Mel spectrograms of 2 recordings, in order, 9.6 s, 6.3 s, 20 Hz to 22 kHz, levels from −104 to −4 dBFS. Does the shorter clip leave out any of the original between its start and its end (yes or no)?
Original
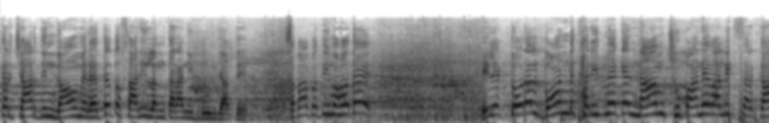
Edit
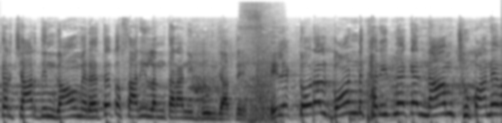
yes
